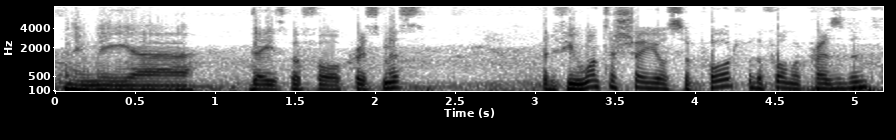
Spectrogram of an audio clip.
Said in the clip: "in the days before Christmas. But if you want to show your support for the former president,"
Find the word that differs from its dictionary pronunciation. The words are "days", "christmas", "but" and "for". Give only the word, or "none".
none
